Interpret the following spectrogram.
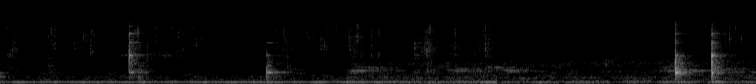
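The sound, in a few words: mashing boiled potatoes and peas with a masher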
